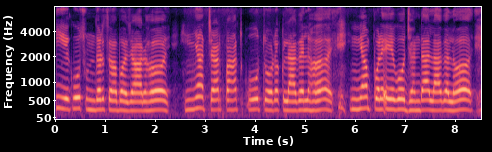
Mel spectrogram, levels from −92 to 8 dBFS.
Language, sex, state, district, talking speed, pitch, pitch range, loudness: Maithili, male, Bihar, Samastipur, 125 wpm, 260 Hz, 250-270 Hz, -13 LUFS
